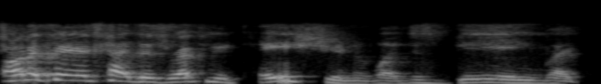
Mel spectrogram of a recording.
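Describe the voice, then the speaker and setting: A man's voice: on the high side, sing-song, normal speed, crowd noise. A young man in casual podcast chat, emphatic and slangy with frequent swearing, on a lo-fi mic. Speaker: podcast panelist. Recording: dull lo-fi mic.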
